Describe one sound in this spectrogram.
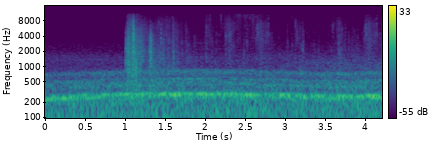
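Footsteps crunch on sand and gravel.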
